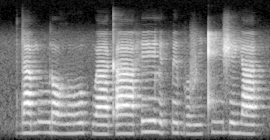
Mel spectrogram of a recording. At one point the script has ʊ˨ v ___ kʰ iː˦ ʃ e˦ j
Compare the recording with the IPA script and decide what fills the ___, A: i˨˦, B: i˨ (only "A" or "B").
A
